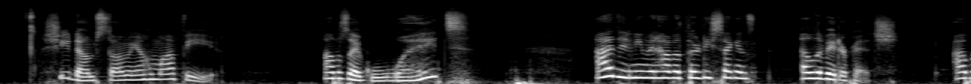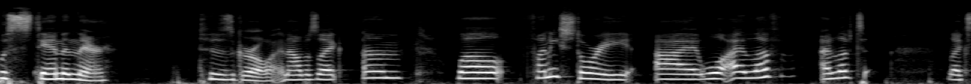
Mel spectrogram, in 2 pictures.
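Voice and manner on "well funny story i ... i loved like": put-on stutter, higher and slower. Recalling being asked about his passion by a girl, retelling own stuttering. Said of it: "stuttering like a goddamn stupid ass".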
